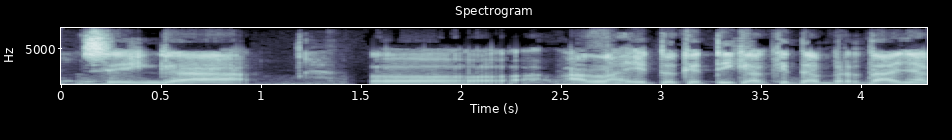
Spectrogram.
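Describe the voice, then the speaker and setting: Pitch varies in an ordinary way as a man talks very slowly. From eastern Indonesia (NTT). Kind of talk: Q&A with a priest. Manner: halting, many fillers.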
